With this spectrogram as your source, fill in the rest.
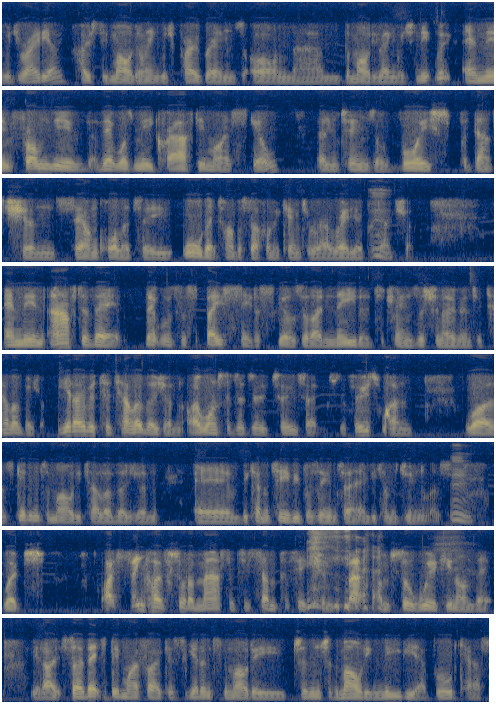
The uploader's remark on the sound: We are joined over the phone.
